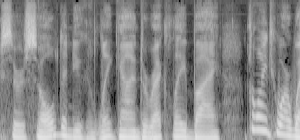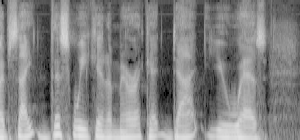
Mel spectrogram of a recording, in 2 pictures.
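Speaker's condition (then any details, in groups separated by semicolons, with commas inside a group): No condition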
